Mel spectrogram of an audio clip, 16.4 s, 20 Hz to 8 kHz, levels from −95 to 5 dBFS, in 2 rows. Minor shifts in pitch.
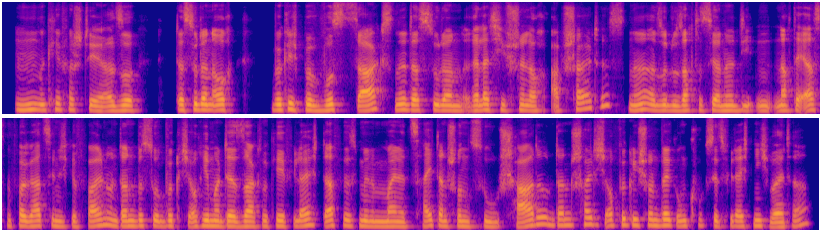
Yes: narrow, 1.9 semitones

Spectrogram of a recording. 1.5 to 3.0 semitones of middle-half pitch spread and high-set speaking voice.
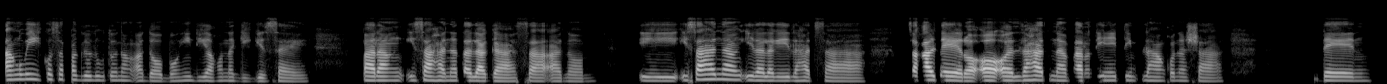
No: narrow, 2.6 semitones; medium, 180 Hz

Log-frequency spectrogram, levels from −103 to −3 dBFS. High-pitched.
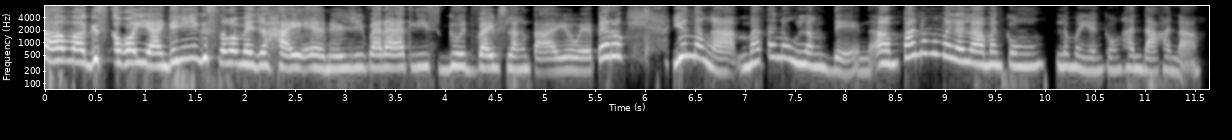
Yes: very high, 270 Hz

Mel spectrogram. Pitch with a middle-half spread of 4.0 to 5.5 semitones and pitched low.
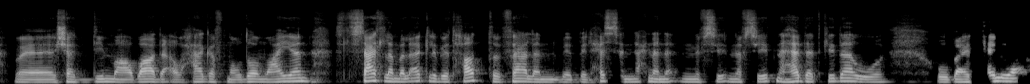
No: average, 3.2 semitones; low, 125 Hz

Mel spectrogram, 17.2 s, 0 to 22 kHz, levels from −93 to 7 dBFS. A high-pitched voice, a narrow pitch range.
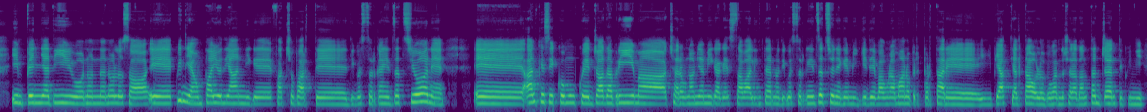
Yes: high, 210 Hz; narrow, 1.8 semitones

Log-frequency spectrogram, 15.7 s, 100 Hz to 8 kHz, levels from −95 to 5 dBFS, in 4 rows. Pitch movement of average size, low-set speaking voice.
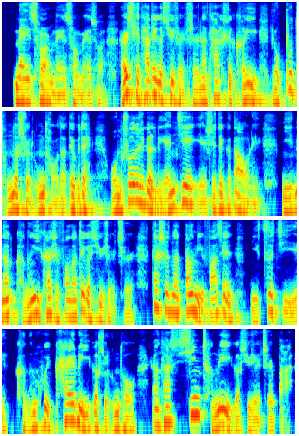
No: wide, 5.9 semitones; low, 120 Hz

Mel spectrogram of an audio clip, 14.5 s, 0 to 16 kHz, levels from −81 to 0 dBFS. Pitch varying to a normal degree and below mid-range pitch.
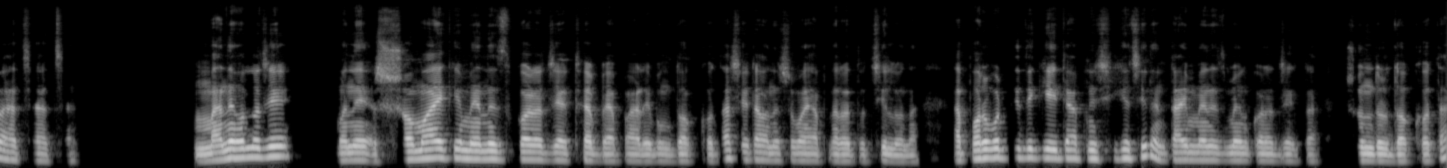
Yes: average, 4.6 semitones; low, 120 Hz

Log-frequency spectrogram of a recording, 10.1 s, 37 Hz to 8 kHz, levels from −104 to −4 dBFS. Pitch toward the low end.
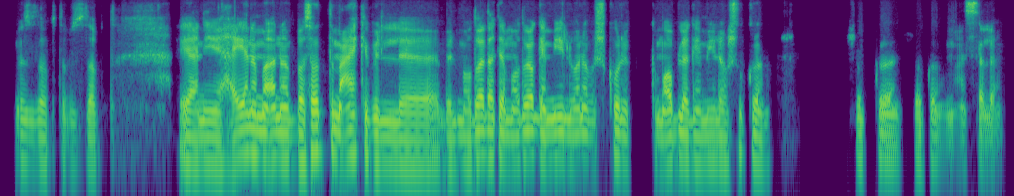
Yes: low, 100 Hz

